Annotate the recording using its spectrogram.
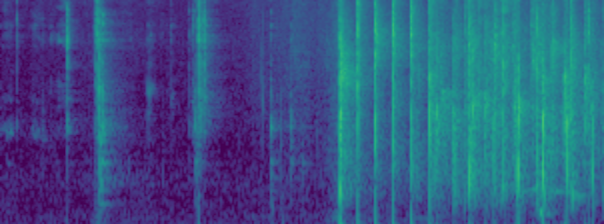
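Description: Light clicks as small items are set on the pans of a metal balance scale, followed about midway by a rapid, irregular run of clicking lasting around three seconds.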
